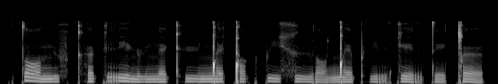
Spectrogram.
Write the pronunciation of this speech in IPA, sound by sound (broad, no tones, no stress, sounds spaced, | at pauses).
t̪ ɔ n̪ ʉ f kʰ œ k r i ɳ ʉ n ɛ kʰ y ŋ͡ǃ ɛ ǃ ɔ k p i x ʉ ɾ ɔ ŋ͡ǃ ɛ pʰ i r k e r t̪ e ǀ œ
